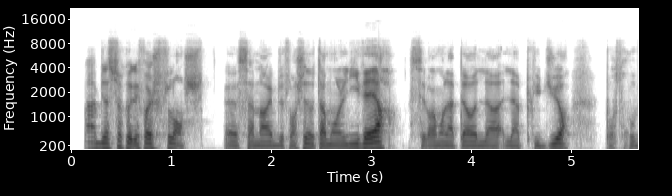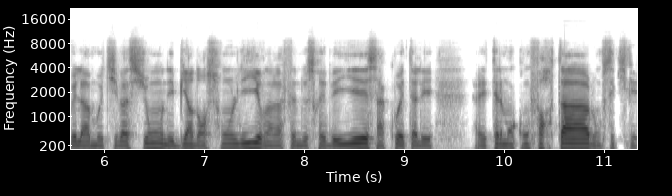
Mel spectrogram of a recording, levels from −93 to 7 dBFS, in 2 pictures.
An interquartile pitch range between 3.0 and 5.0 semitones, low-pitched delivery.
Yes: average, 3.9 semitones; low, 115 Hz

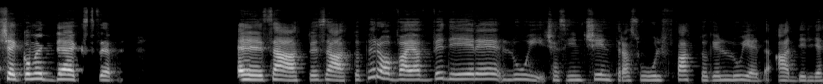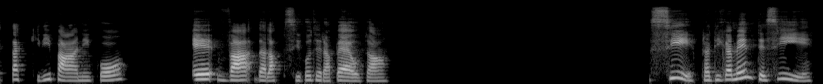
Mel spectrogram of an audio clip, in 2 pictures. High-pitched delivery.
Yes: high, 205 Hz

